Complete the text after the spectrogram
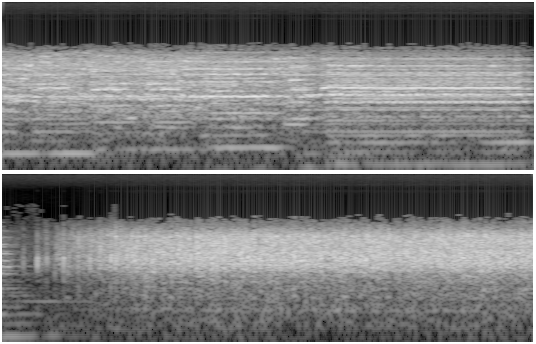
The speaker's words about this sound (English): Up from the cellars of Paris, up from the bare fields of a starving peasantry, the crowd was coming, chanting its hate, screaming for blood. The people of France in all their might, rising in revolution.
